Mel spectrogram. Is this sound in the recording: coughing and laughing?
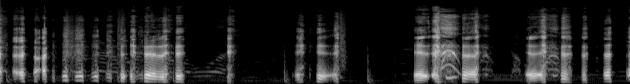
yes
